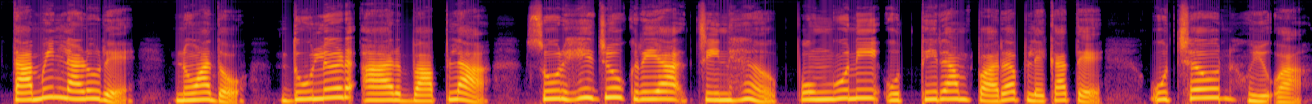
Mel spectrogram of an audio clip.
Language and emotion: Santali, neutral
